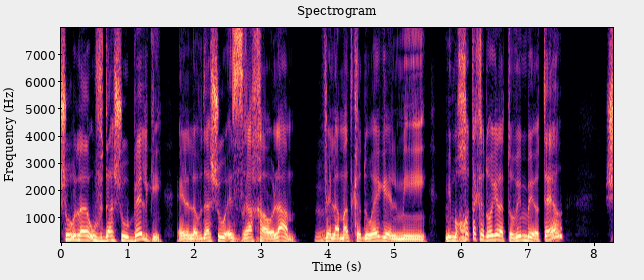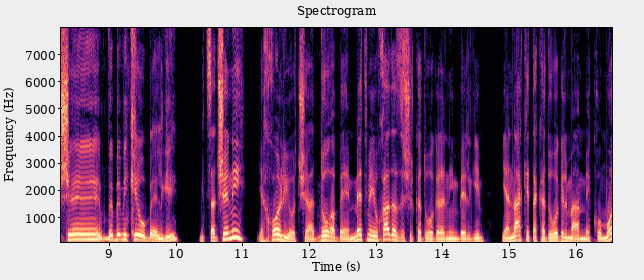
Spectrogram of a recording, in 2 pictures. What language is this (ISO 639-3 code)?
heb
